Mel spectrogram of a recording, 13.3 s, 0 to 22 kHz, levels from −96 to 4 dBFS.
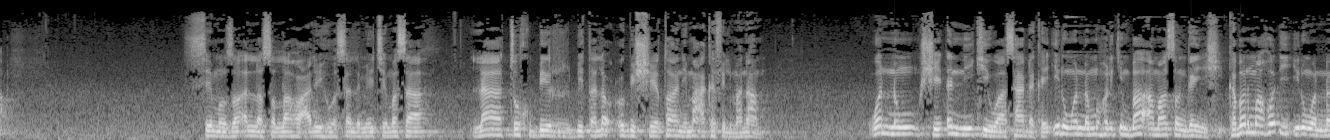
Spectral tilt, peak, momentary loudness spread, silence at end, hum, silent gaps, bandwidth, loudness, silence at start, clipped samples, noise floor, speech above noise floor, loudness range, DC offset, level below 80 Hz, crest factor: -5 dB/octave; 0 dBFS; 7 LU; 0 s; none; none; 15.5 kHz; -14 LUFS; 0 s; under 0.1%; -35 dBFS; 21 dB; 4 LU; under 0.1%; -44 dBFS; 14 dB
